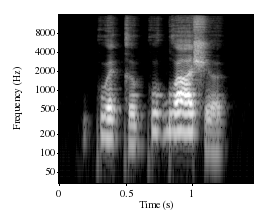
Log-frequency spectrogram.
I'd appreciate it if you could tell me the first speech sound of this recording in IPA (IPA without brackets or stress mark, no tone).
kʷ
